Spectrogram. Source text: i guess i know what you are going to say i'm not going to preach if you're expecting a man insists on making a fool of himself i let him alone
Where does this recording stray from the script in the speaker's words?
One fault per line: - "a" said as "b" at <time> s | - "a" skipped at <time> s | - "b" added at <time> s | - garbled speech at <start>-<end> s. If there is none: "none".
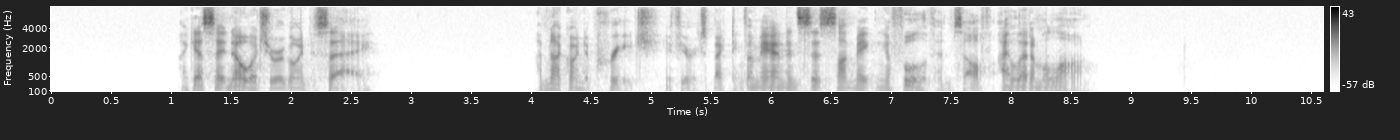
none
